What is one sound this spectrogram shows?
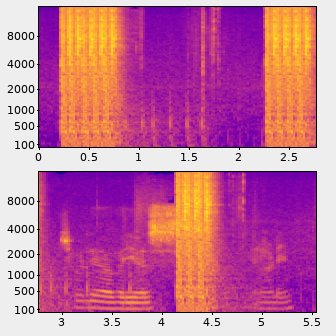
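Loud rifle shots ring out one after another.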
